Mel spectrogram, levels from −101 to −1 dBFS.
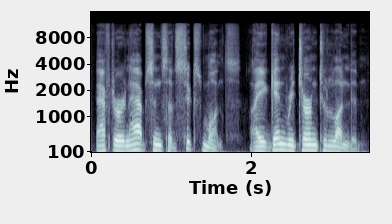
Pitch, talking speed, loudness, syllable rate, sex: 115 Hz, 190 wpm, -17 LUFS, 5.6 syllables/s, male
